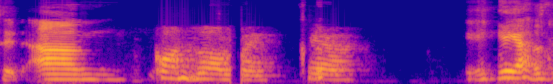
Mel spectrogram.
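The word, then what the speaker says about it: consommé: She's made reductions and sauces, vinegars, and consumes. I don't know how you pronounce it. Consomme, yeah.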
